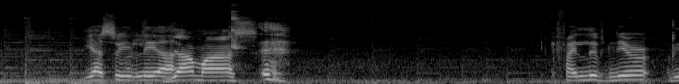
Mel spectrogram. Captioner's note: speaking Greek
